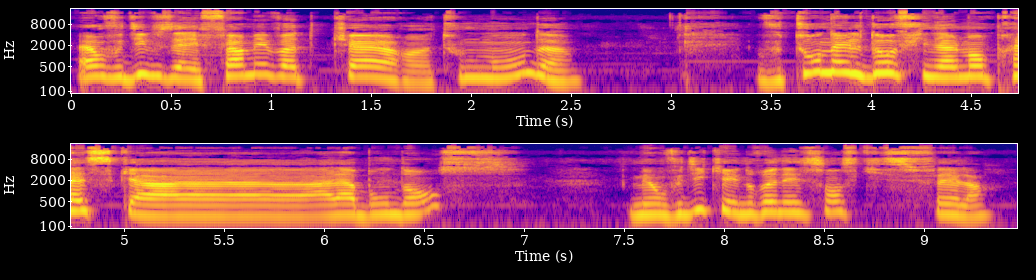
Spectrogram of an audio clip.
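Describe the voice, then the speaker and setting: A woman's voice: fairly high pitch, moderate pace, no room sound. Chatty woman reading cards. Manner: chatty, speaks directly to viewers. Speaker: tarot card reader. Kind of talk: casual live oracle card reading.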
